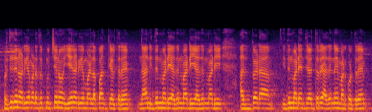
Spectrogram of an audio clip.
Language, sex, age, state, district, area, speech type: Kannada, male, 18-30, Karnataka, Chamarajanagar, rural, spontaneous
